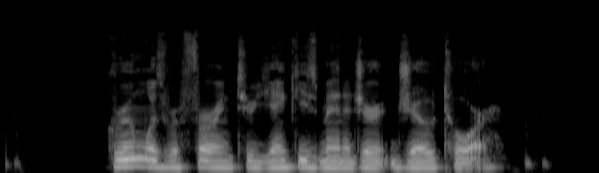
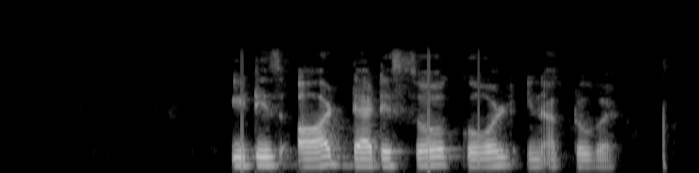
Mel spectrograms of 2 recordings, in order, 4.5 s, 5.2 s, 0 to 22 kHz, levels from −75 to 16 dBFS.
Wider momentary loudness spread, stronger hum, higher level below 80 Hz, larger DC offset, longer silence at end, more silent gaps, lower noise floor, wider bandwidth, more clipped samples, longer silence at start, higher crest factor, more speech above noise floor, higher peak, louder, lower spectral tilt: second, 5 LU vs 12 LU; neither; first, -44 dBFS vs -60 dBFS; neither; about the same, 0.55 s vs 0.65 s; neither; first, under -90 dBFS vs -77 dBFS; first, 11 kHz vs 7.8 kHz; neither; second, 0.8 s vs 1.75 s; about the same, 18 dB vs 18 dB; first, over 65 dB vs 58 dB; second, -10 dBFS vs -4 dBFS; second, -27 LUFS vs -19 LUFS; about the same, -7.5 dB/octave vs -6.5 dB/octave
